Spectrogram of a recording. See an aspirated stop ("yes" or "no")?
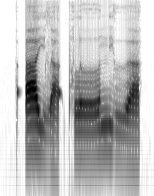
yes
